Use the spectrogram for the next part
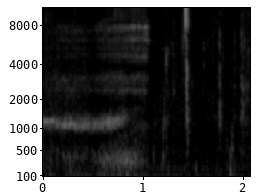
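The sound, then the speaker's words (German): A wet slurp of lemon juice sipped straight from a citrus press, lasting about a second, then a few quiet lip smacks and one sharp click. No one speaks. “Ich könnte es auch aus der Presse einfach ein bisschen schlürfen.”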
